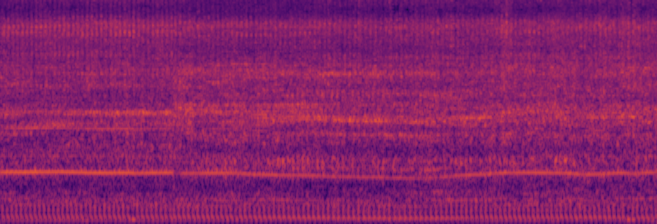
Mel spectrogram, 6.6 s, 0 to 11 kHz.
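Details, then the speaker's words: 1972 Wheel Horse Raider 12 lawn tractor, revived after sitting 15 years in a shed, idling in a basement: an even, steady single-cylinder chug with no stumbling. Before, it would die when idled down; now it idles cleanly and holds speed. "Remember before we couldn't idle it down because it wanted to die? That's doing much better."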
